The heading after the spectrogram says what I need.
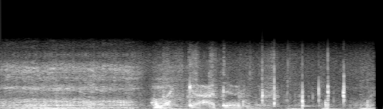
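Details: Man snoring heavily during sleep: irregular snorting, rumbling snores with short gurgling bursts, in a small room with steady background noise.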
